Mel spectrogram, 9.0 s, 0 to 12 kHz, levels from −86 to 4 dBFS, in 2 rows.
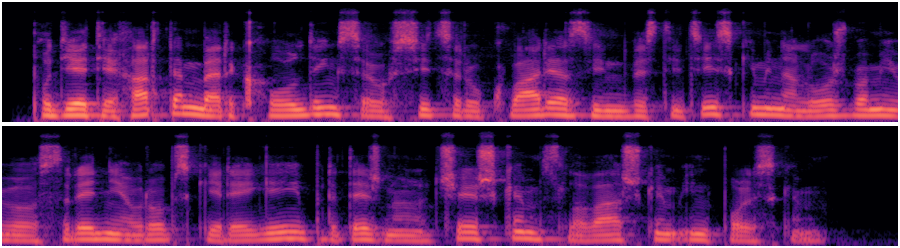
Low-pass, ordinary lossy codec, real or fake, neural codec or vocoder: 7.2 kHz; Opus, 24 kbps; real; none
